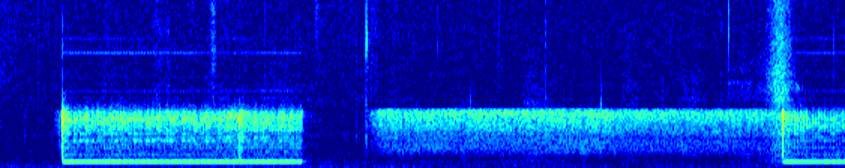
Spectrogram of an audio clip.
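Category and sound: signal or alarm, phone ringing on speakerphone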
